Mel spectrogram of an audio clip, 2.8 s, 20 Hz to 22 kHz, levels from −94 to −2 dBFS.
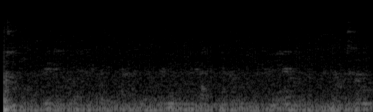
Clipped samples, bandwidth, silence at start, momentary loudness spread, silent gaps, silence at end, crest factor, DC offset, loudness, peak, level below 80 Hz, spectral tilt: under 0.1%; 13.5 kHz; 0 s; 2 LU; none; 0 s; 20 dB; under 0.1%; -63 LUFS; -40 dBFS; -64 dBFS; -6 dB/octave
